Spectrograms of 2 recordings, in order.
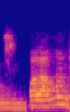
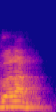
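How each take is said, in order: First: The word begins with a K-like qaf sound. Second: The word begins with a G sound. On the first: This is the standard pronunciation. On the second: This is how a certain community pronounces it.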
